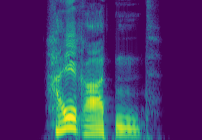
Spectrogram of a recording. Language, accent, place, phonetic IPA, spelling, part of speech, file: German, Germany, Berlin, [ˈhaɪ̯ʁaːtn̩t], heiratend, verb, De-heiratend.ogg
- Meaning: present participle of heiraten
